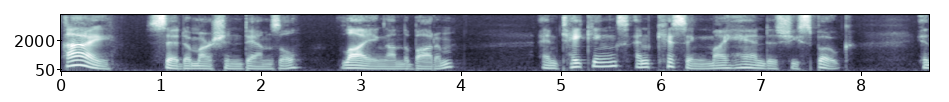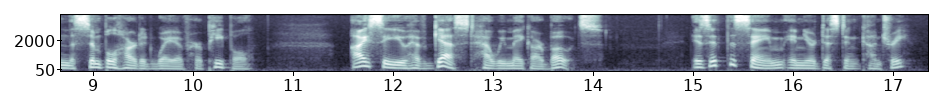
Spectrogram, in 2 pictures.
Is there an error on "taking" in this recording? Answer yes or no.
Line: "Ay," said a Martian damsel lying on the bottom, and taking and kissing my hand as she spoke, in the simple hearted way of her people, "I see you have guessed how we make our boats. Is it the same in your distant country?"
yes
